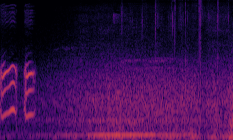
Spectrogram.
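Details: African grey parrot performing animal sounds on request, possibly its rooster imitation: two quick, loud, harmonic squawks in a rising-falling shape, followed by a steady low hum of room or engine noise.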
